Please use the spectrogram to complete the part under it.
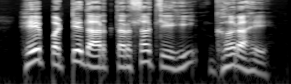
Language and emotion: Marathi, neutral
